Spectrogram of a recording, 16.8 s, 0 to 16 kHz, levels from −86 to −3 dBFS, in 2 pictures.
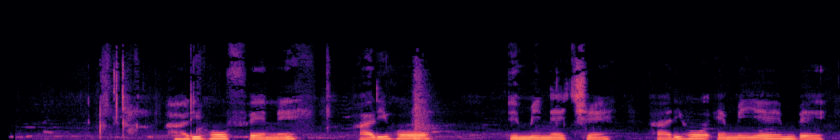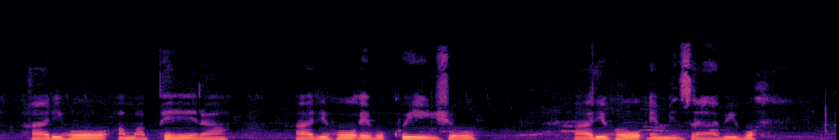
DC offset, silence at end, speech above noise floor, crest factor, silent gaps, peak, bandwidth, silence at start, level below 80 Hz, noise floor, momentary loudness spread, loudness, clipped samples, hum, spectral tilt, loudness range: under 0.1%; 0.85 s; 33 dB; 18 dB; none; -10 dBFS; 11 kHz; 0.25 s; -70 dBFS; -58 dBFS; 13 LU; -26 LUFS; under 0.1%; none; -7 dB/octave; 3 LU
